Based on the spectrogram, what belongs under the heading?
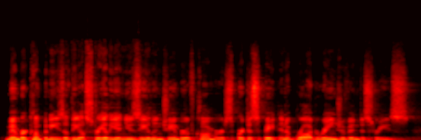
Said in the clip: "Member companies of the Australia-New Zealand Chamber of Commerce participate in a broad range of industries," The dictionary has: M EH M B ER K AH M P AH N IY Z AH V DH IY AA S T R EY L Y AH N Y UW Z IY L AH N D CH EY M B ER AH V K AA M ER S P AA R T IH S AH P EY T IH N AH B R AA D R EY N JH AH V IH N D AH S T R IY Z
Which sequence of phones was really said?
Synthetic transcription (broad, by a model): M EH M B ER K AH M P AH N IY Z AH V DH IY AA S T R EY L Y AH N Y UW Z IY L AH N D CH EY M B ER AH V K AA M ER S P AA R T IH S AH P EY T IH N AH B R AA D R EY N JH AH V IH N D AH S T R IY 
